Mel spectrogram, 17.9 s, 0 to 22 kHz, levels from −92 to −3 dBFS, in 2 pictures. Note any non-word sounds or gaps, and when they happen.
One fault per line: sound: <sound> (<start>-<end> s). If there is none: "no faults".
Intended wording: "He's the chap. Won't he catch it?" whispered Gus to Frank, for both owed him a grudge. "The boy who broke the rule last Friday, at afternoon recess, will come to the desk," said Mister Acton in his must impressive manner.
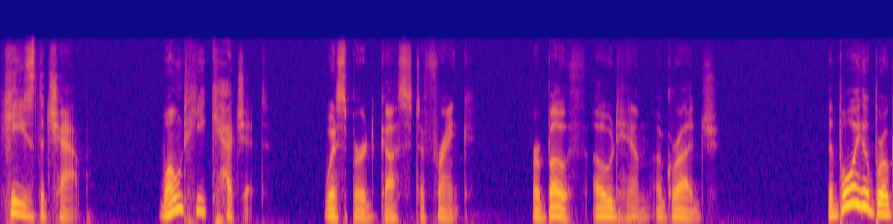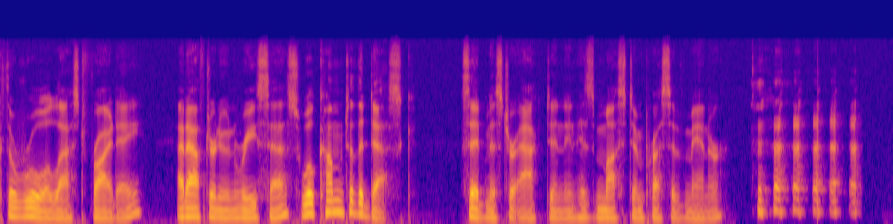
sound: laugh (16.4-17.6 s)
